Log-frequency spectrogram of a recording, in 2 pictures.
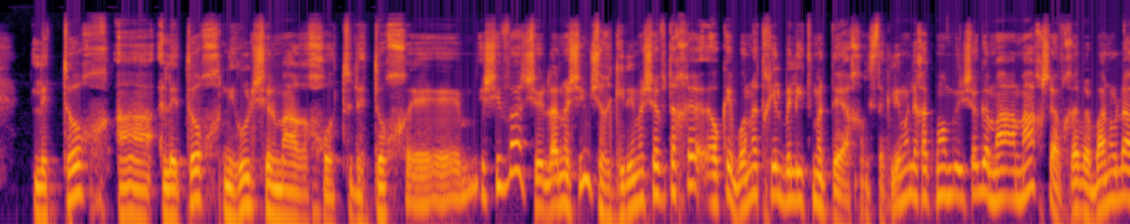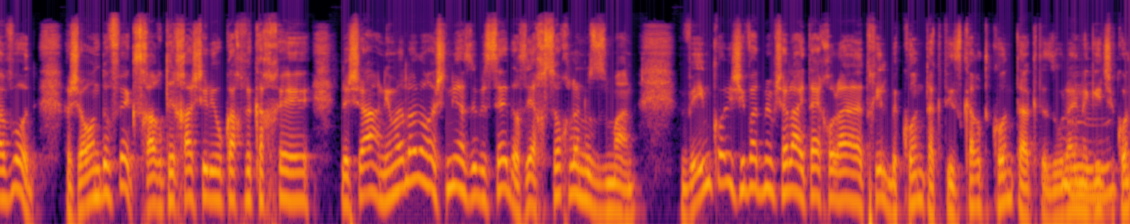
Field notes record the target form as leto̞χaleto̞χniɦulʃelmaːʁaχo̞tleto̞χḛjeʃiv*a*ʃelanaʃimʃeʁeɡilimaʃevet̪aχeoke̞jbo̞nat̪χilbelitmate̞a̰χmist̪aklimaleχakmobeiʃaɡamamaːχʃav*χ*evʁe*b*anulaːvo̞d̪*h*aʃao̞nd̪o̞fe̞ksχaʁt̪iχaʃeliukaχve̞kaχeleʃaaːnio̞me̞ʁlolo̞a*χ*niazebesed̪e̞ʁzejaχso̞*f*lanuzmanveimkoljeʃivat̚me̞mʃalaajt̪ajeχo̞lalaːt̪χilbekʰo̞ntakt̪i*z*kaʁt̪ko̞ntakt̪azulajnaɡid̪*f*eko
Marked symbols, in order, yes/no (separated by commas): yes, yes, yes, yes, no, no, yes, no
